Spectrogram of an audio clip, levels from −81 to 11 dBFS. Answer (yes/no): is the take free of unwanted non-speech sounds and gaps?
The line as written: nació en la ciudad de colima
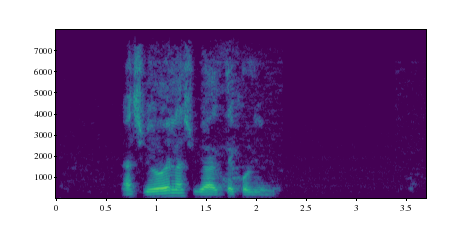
yes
